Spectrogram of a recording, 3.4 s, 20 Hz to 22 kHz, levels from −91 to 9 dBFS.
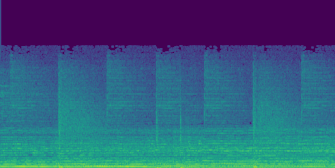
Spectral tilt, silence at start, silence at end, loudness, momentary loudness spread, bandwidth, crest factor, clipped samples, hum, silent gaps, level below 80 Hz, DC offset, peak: -5.5 dB/octave; 0 s; 0 s; -15 LUFS; 4 LU; 15 kHz; 12 dB; under 0.1%; none; none; -26 dBFS; under 0.1%; -2 dBFS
